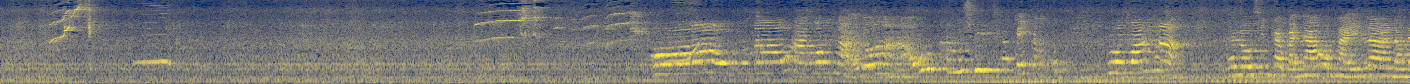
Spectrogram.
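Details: Two young pet monkeys call insistently for their mother while she is out buying milk, on a heavily rainy day. They give high, quavering, pleading cries that rise and fall in bursts, after a few brief chirps, over a low background hum.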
